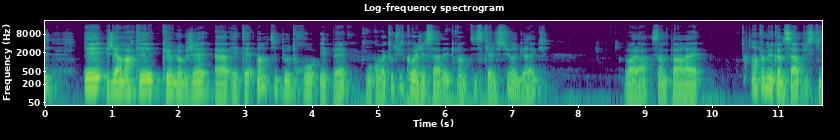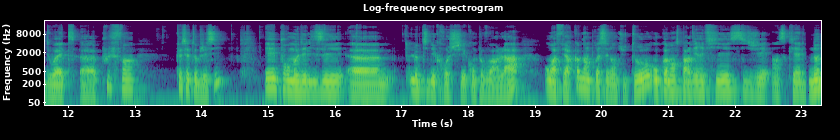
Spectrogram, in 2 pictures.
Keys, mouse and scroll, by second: 6.0 s, 9.7 middle click, 13.3 click, 14.0-14.5 scroll down 2, 14.5 middle click, 15.0 scroll up 2, 15.4 click, 16.0 shift+middle click, 16.7 scroll up 1, 17.0 middle click, 18.7-19.7 scroll down 2, 19.7 middle click.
